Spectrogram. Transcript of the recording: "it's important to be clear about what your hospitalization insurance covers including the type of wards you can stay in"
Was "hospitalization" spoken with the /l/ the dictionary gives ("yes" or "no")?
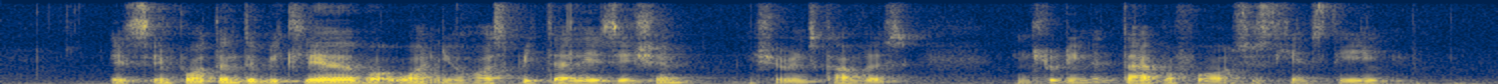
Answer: yes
